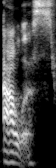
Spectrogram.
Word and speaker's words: Alles: sure that I'm I'm pronouncing your name right at last name Alice right that's right yes all right I asked that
